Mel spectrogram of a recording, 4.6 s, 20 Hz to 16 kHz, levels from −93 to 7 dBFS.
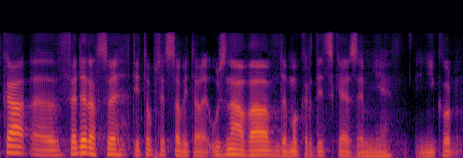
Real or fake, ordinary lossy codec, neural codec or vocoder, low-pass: fake; MP3, 64 kbps; codec, 16 kHz, about 1 kbps, DyCAST, with the encoder's durations; 7.2 kHz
